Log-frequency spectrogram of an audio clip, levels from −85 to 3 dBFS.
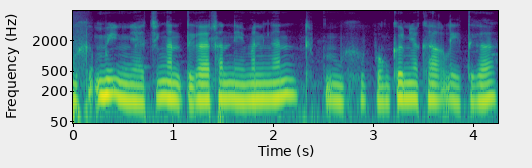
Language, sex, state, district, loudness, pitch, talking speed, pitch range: Wancho, male, Arunachal Pradesh, Longding, -15 LUFS, 140 Hz, 170 wpm, 135-150 Hz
